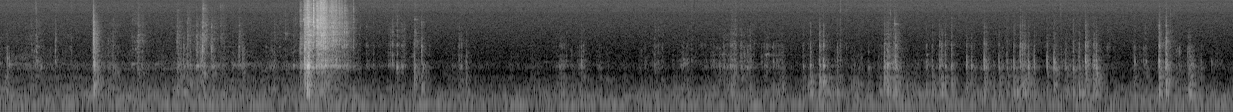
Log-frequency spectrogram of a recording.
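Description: Plastic Bruder toy garbage truck being handled by hand: scattered light clicks and knocks of its plastic parts, with one louder scraping rustle about four and a half seconds in, over a steady low hum.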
